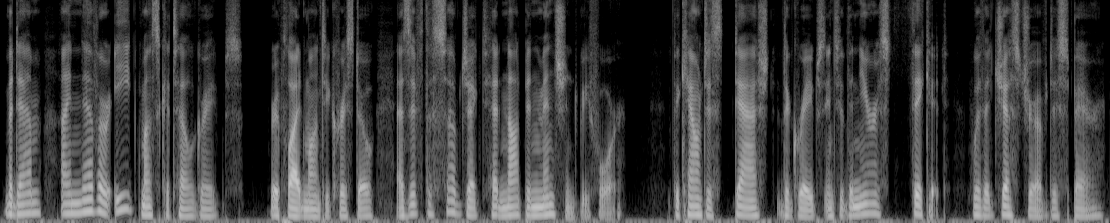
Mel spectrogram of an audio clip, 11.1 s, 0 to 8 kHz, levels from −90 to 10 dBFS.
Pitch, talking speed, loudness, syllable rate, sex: 110 Hz, 175 wpm, -22 LUFS, 5.8 syllables/s, male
